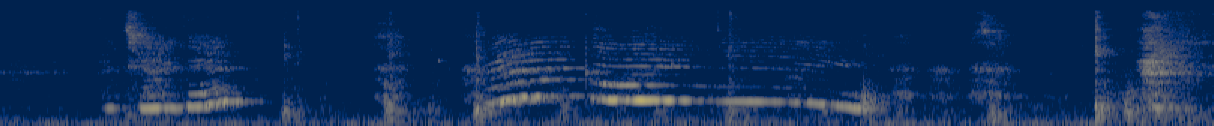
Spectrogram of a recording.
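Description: A toddler squeals and babbles nearby in an echoing hallway.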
